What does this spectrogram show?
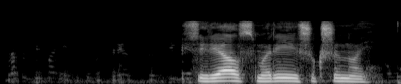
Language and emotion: Russian, neutral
